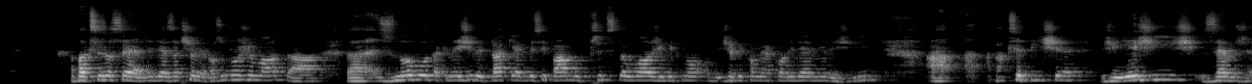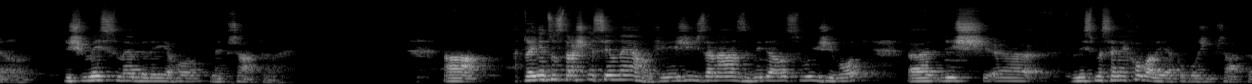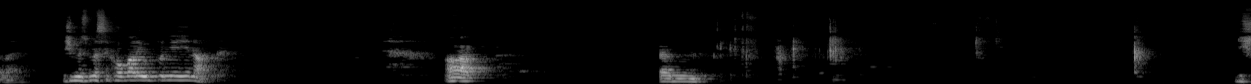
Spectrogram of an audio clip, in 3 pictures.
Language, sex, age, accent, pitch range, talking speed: Czech, male, 30-49, native, 160-205 Hz, 110 wpm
